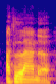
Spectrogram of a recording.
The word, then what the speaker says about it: Atlanta: and take you to Atlanta Georgia or as the locals say it Atlanta well Alex chamada has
